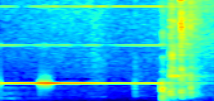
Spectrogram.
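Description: A steady high electronic tone, then a brief click-like burst: an automated defibrillator's warning tone before a shock in a manikin demonstration.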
